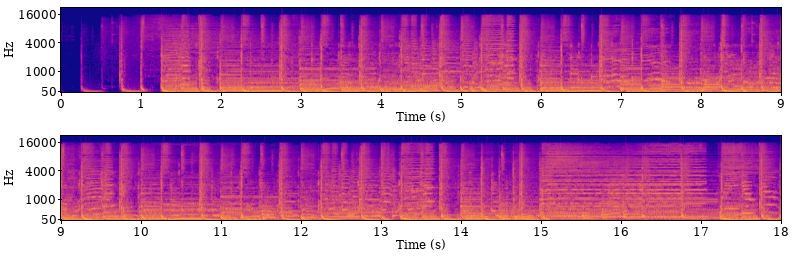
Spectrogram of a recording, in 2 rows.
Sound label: 70s Club Edit 120 bpm; remixplanet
